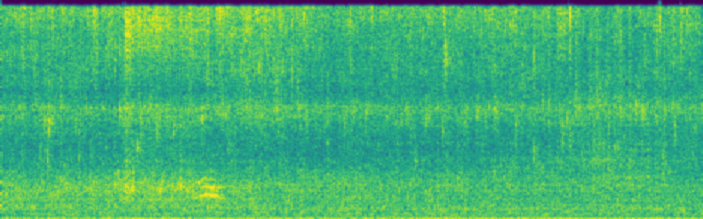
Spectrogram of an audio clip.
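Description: Chopped garlic, onion and chili sizzling steadily in hot cooking oil in a steel wok.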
